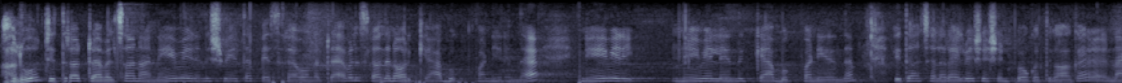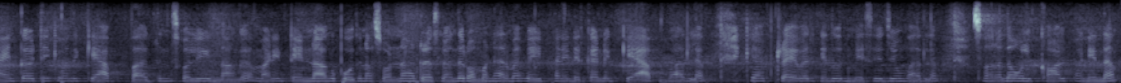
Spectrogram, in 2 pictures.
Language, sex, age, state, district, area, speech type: Tamil, female, 30-45, Tamil Nadu, Cuddalore, rural, spontaneous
